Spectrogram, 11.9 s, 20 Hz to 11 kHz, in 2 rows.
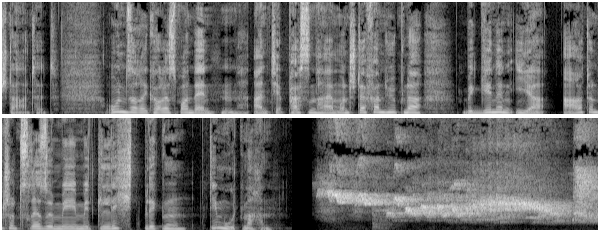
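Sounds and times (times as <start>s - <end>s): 
speech: 0.1s - 9.4s
Maratua shama warbling song: 9.1s - 11.9s.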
